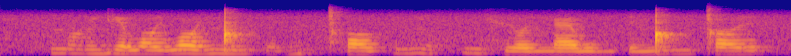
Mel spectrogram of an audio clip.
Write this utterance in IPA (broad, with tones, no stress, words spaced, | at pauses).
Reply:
nɑ̤˧˩˧ŋɡʲæ˩wɔ˩ɪ̯wɔ˧˩˧ɪ̯ ŋ͡ǃi˩fɔ̤˩bi̤˥˩ ǀʰɔ˩ʊ̯k͡pi̤˦˥nɔ̤˧˩˧ k͡pi̤˥˩ xʲɔ˩ɪ̯ŋæ˩wi̤˩ ʔɪ˩ŋ͡ǃi˦˥ŋǀʌ˦˥ɪ̯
